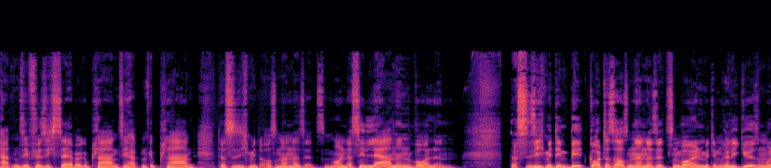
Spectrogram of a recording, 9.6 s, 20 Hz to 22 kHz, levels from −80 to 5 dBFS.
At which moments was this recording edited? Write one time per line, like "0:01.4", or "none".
0:01.8
0:03.2
0:06.3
